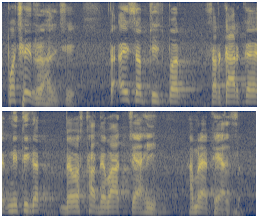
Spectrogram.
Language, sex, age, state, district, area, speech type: Maithili, male, 60+, Bihar, Saharsa, urban, spontaneous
